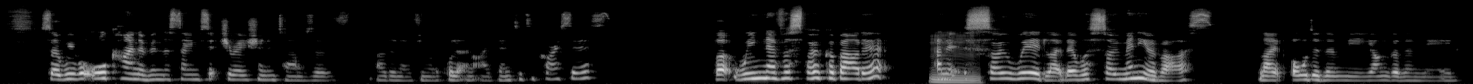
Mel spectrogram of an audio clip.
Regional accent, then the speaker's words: East of England, United Kingdom; So I was brought up in Essex, so I was born and raised in the UK.

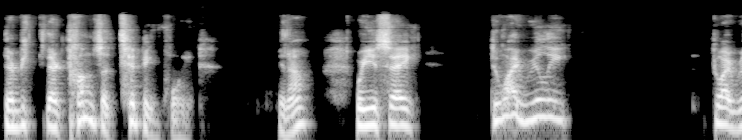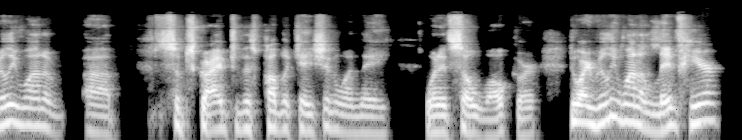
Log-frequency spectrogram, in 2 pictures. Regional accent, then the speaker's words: Chicago, Illinois, United States; I mean, I'm from Chicago, Megyn, where force and the Democratic Party has always been, you know, they've always been twins.

